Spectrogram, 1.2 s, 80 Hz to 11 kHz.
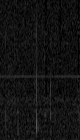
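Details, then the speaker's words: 20GB 4th-gen iPod classic whose hard drive was listed as bad: faint irregular ticks, then one sharp click, as the drive whines; drive failure suspected, not confirmed. "that whining is so bad it's actually starting to hurt my head oh what no i think it's boot looping now"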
